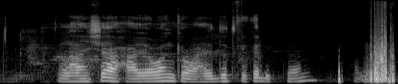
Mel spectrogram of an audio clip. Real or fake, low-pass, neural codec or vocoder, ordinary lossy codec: real; none; none; none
